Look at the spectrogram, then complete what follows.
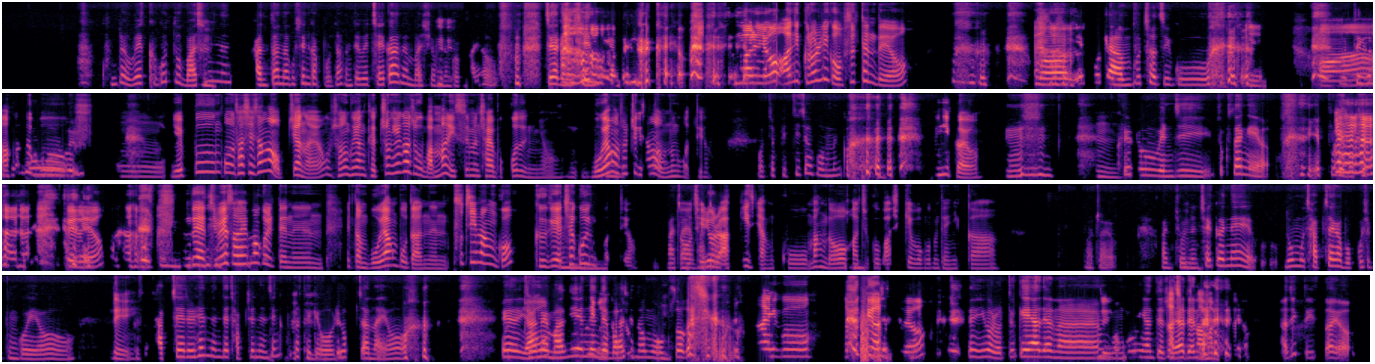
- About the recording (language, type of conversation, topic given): Korean, unstructured, 요리할 때 가장 좋아하는 재료는 무엇인가요?
- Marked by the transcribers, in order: static; gasp; distorted speech; laugh; laughing while speaking: "걸까요?"; other background noise; laugh; laugh; laugh; laughing while speaking: "거"; laugh; laughing while speaking: "음"; laugh; laugh; laughing while speaking: "가지고"; gasp; laugh; laugh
